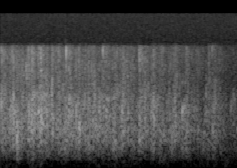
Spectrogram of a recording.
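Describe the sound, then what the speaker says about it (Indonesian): Listeners at a religious talk give a short round of applause, a soft, fairly distant patter of many hands lasting a couple of seconds and fading slightly toward the end. "Tepuk tangan dulu."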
